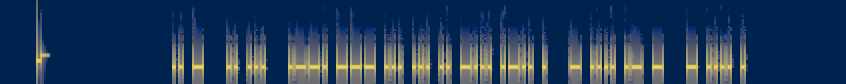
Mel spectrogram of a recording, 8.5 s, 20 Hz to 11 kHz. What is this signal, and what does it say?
Morse code, heard as a keyed tone, about 34 wpm, 700 Hz. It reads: IT IS POSSIBLE THAT THE
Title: Sets of 5 Words Encore2 35wpm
